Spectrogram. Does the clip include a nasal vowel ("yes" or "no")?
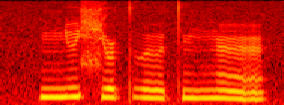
yes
